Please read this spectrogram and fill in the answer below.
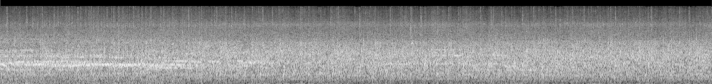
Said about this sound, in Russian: И под занавес сегодняшней программы продемонстрируем немного финальных оваций публики, завершивших первый фестивальный день.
